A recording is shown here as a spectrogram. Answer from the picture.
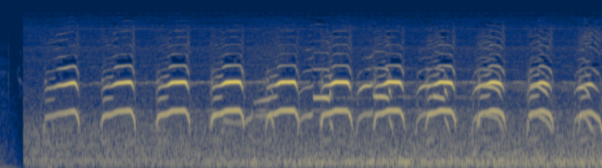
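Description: Glaucous-winged gull calling: a run of about fourteen loud, evenly spaced calls, each note rising and then falling in pitch, at about two and a half a second.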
